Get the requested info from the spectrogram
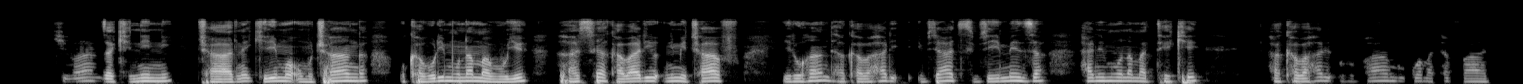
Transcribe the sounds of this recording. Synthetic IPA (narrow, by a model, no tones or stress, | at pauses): kʰiβaːnzakʰinini | t͡ʃaːne̞kʰiɾimŋo̞̰ʔumut͡ʃaːŋɡaukʰaβuɾimŋonamaβuje̞haːsehakʰaβaɾionimit͡ʃaːfu̥ | iɾuɦaːndehakʰaβahaɾiːvjaːt͡sivjeːme̞zahaɾimŋo̞namatʰe̞kʰe̞ | hakʰaβaɦaɾiʔuɾupʰaːŋɡoɡwaːmatafaːɾi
